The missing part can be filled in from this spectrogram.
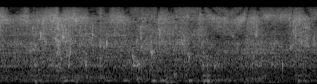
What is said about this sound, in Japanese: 旦那様、お湯熱くないですか？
